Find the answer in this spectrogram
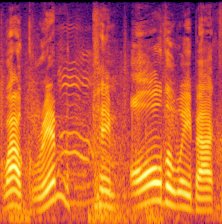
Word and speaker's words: Crim: It is Crim, not Grim. It is a C.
